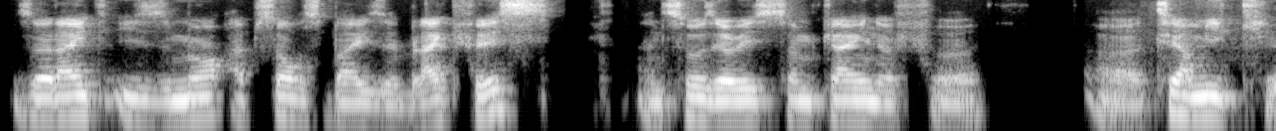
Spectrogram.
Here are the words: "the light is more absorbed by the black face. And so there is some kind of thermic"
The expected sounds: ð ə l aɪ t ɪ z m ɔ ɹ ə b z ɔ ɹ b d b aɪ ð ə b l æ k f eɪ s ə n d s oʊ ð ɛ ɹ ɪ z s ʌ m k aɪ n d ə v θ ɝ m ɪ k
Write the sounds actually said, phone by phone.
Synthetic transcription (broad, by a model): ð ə l aɪ t ɪ z m ɔ ɹ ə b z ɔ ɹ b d b aɪ ð ə b l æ k f eɪ s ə n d s oʊ ð ɛ ɹ ɪ z s ʌ m k aɪ n d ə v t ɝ m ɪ k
